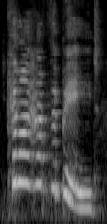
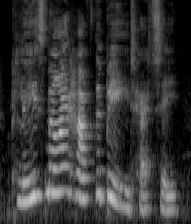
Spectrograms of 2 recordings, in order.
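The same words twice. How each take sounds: First: Put-on much higher, sing-song child's request; coaxing demo. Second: Lightly voiced polite request; coaxing demo. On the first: Big sister coaxing silent brother to ask, high sing-song. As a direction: model it brightly for him. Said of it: "You don't even have to say please". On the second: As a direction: show him the words, gently. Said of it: "all you have to do is say".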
